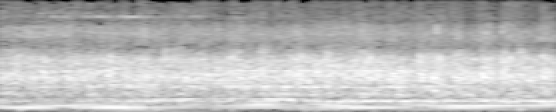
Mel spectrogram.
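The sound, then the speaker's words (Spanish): A crowd applauds steadily in worship, in homage to the Holy Spirit, a dense, even wash of many hands clapping at once with no pauses, with a faint low hum or tone running underneath. “Que ese aplauso sea más fuerte.”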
